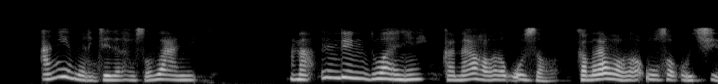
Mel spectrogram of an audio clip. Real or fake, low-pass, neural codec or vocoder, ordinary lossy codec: fake; 5.4 kHz; codec, 16 kHz in and 24 kHz out, 0.4 kbps, LongCat-Audio-Codec, four codebook decoder; none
